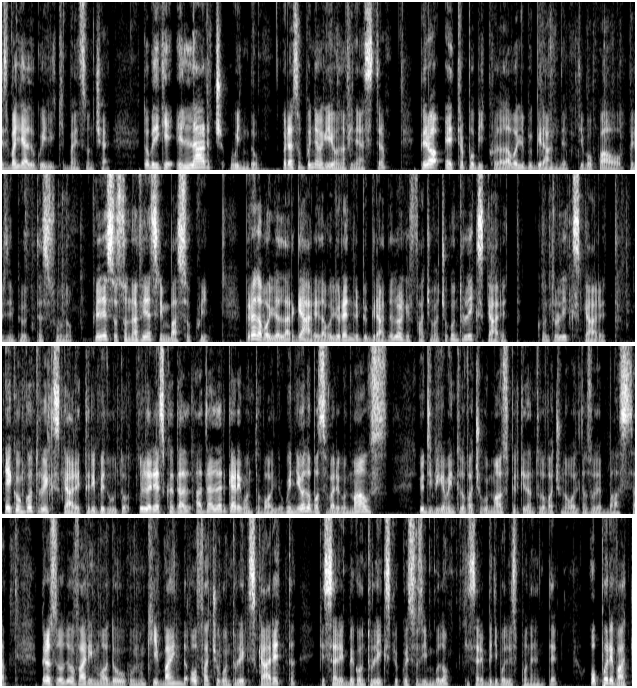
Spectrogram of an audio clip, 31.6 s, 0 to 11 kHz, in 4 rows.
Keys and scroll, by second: 4.1 ctrl+x, 4.3 2, 6.8-8.1 typing, 13.8 ctrl+x, 14.1 ctrl+=, 24.7 ctrl+x, 25.0 shift+6.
